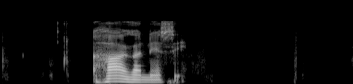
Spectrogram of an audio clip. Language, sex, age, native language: Icelandic, male, 20-29, Icelandic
